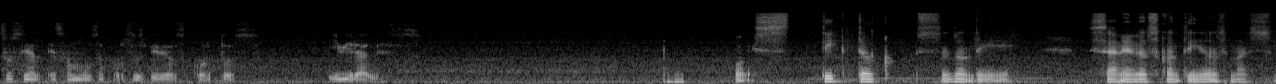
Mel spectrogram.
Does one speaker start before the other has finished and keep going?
No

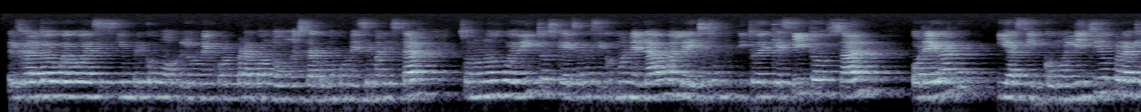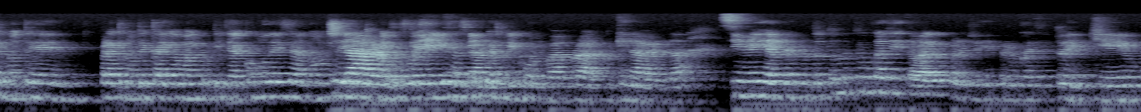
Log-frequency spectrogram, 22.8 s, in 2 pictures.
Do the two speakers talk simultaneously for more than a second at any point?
Yes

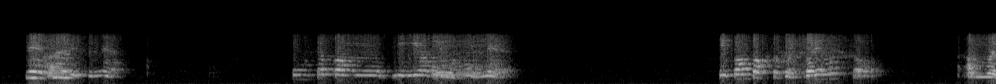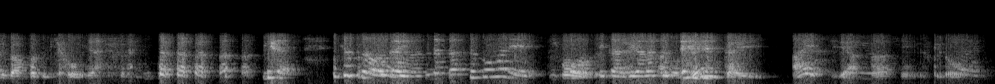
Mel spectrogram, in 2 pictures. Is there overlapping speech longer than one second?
Yes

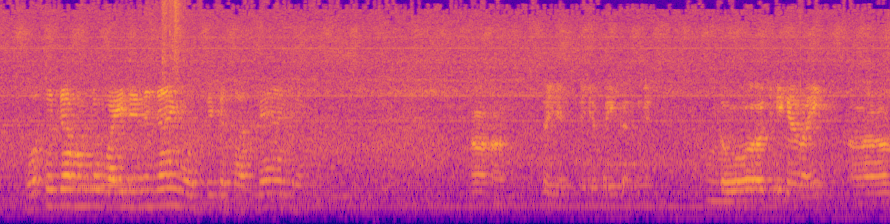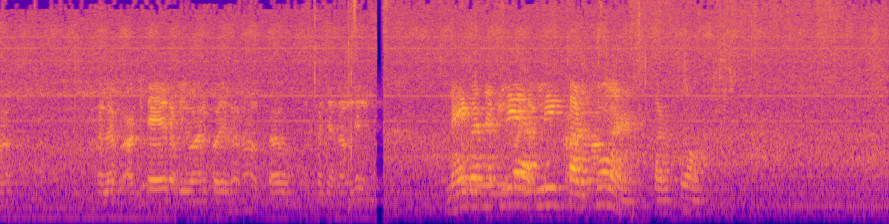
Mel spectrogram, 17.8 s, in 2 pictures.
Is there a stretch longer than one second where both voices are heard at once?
Yes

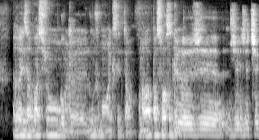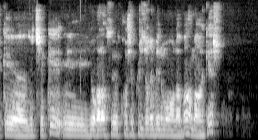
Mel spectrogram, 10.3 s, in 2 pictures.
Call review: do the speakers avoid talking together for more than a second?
Yes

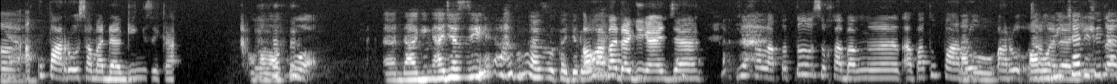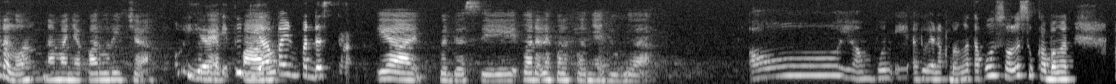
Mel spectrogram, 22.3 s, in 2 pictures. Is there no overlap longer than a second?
No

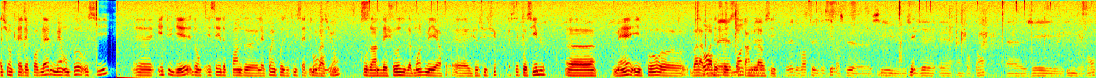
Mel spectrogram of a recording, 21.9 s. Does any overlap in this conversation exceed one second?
Yes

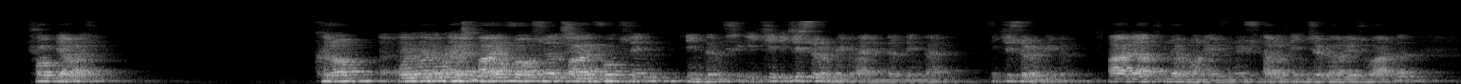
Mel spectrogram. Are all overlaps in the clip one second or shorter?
No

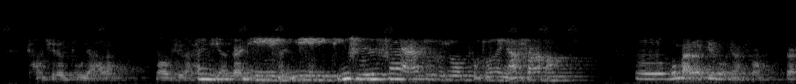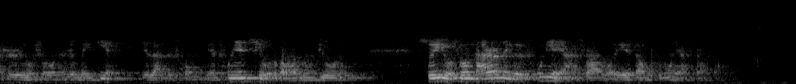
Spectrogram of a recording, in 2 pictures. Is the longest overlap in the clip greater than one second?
Yes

